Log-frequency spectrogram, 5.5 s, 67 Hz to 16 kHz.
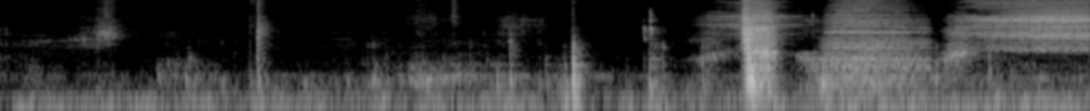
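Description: PMK-3 rubber gas mask being pulled on over the head: soft rubbing and small clicks of the rubber and straps, a sharp click near the four-second mark, then a steady hiss for about a second and a half near the end.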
